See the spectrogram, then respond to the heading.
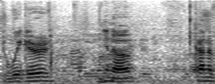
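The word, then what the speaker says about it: Uyghur: isn't that's correct okay it's a bit of a weird spelling there but it's pronounced wigger you know kind of like a white guy with dreadlocks yeah anyway right it's pronounced wigger and if you search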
